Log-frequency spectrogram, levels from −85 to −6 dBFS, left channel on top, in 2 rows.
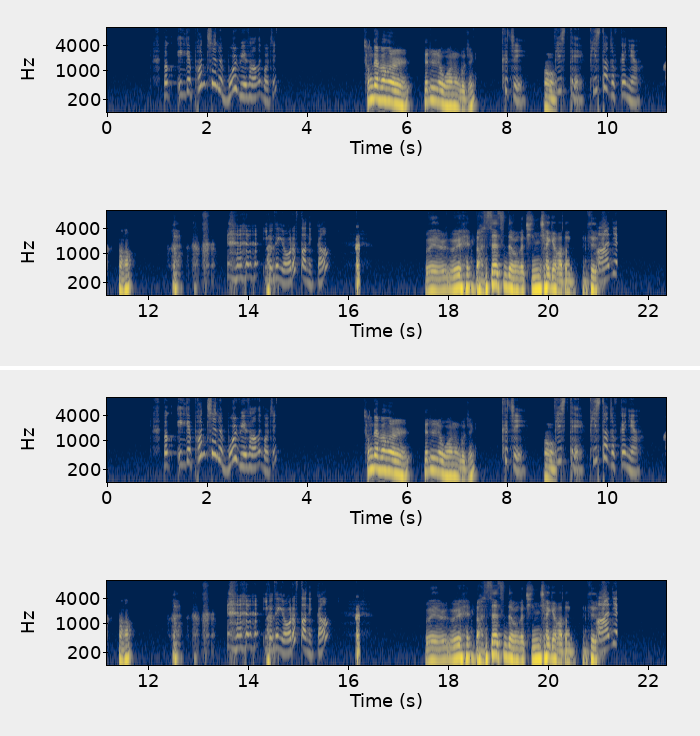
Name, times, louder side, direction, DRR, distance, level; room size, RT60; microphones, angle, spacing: voice 1, 0.9-3.4 7.9-8.4 9.0-10.7 13.6-15.6 21.0-21.4, right 2 dB, 25° right, 6.4 m, -36 dB
voice 2, 5.1-6.1 6.4-7.4 8.7-9.0 11.4-11.7 12.5-13.2 16.1-16.2 17.6-21.0, left 1 dB, 15° left, 0.6 m, -22 dB
head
